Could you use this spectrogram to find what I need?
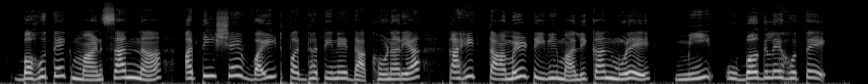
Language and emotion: Marathi, disgusted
